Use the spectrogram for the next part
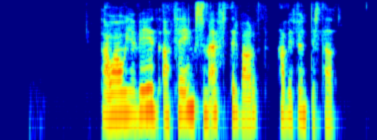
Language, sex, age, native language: Icelandic, female, 50-59, Icelandic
